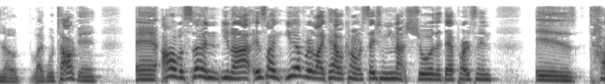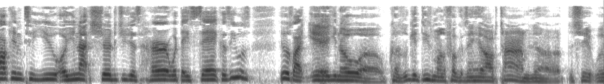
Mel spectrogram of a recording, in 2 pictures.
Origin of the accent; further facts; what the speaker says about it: Chicago, Illinois, United States; I'm from Chicago, and when it gets cold like this, that indicator always comes on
